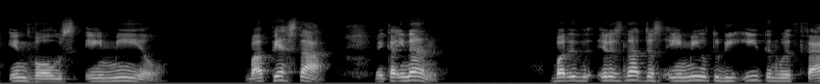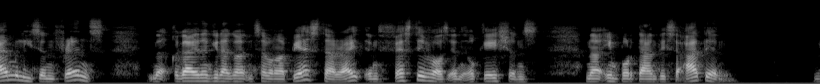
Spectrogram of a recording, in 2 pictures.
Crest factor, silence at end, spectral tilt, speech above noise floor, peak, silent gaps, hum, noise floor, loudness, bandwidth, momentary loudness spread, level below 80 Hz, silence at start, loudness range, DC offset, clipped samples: 20 dB; 0 s; -4.5 dB/octave; 47 dB; -6 dBFS; none; none; -72 dBFS; -25 LUFS; 9.6 kHz; 11 LU; -76 dBFS; 0.1 s; 2 LU; 0.3%; under 0.1%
